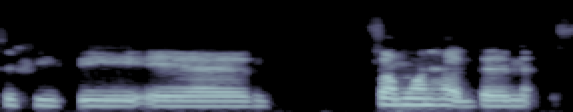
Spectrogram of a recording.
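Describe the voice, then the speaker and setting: A woman speaks in a fairly low pitch. Her intonation is flat and monotone. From San Francisco Bay Area. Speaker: belly dancer. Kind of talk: interview. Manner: hesitant, many fillers.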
